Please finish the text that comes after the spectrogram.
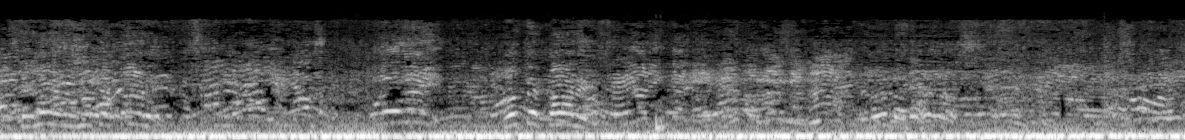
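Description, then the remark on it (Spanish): Many voices talk and shout over one another in an excited, tense jumble inside a bus passing a few metres from a roadside fire in the Mar de Ontígola Nature Reserve, with a steady low engine rumble beneath them. “Circulan algunos vídeos desde dentro del autobús como este, escuchad.”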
